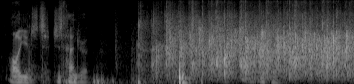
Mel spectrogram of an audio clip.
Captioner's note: applause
